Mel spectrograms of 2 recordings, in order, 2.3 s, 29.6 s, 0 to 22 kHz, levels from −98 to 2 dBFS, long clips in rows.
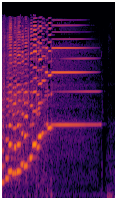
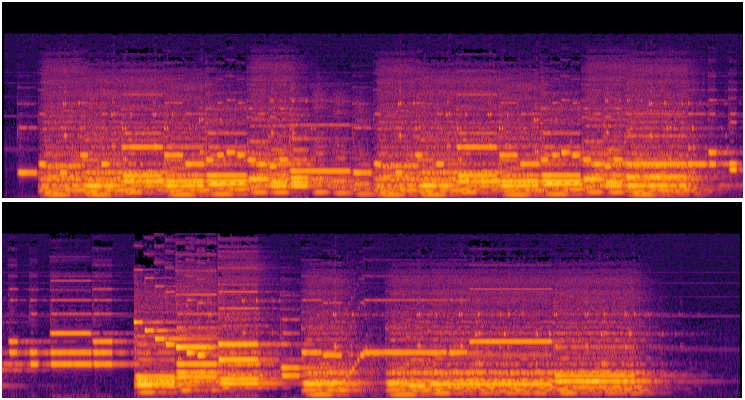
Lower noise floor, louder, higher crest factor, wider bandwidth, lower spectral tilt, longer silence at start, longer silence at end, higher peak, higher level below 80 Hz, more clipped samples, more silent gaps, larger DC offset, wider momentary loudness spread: second, -50 dBFS vs -59 dBFS; second, -27 LUFS vs -17 LUFS; about the same, 16 dB vs 16 dB; first, 17 kHz vs 10.5 kHz; second, 2.5 dB/octave vs -7.5 dB/octave; second, 0 s vs 0.3 s; second, 0.25 s vs 1.55 s; second, -14 dBFS vs 0 dBFS; second, -70 dBFS vs -52 dBFS; neither; neither; neither; first, 13 LU vs 10 LU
